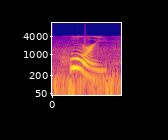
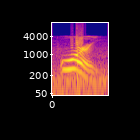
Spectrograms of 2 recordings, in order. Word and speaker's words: Horry: it is not pronounced hori it is pronounced ori there is no h in pronunciation okay what i looked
